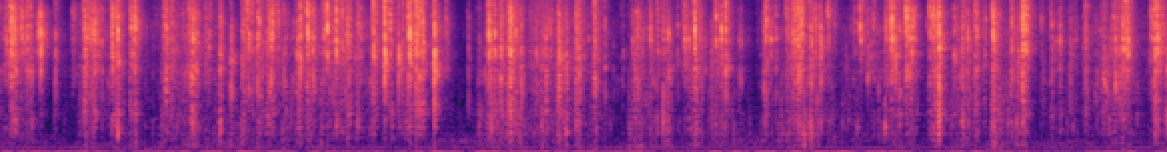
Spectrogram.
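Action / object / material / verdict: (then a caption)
scrape / thin plastic trading card wrapper / plastic / none. Both hands crumple and crinkle the thin, printed plastic wrapper of an opened Topps Big Baseball Cards pack. The result is a dense run of bright, crackling crinkles in quick overlapping bursts, with almost no low end and no ring after each crackle.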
